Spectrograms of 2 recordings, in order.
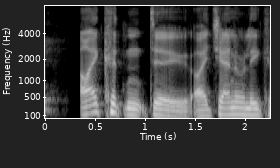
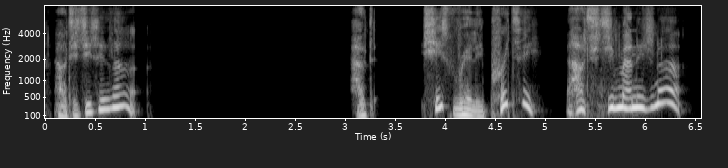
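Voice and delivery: much higher, louder mock amazement; amazed old boss; 3 dB louder than usual. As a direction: ham up the boss's disbelief. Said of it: "He was the first one to kind of".

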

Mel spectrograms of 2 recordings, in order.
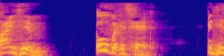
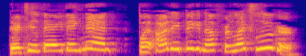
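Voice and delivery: high commentator voice; 9 semitones higher than usual. Acted. Commentator voice, pitched up.

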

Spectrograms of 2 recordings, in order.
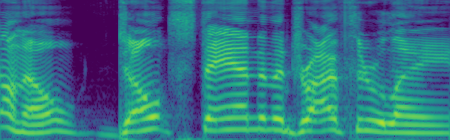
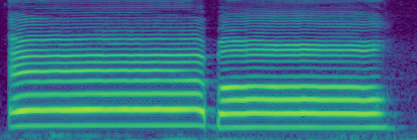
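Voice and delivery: calling for the ball; 8 semitones higher, 4 dB louder than usual. Retold or imitated. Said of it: "You're trying to be like".

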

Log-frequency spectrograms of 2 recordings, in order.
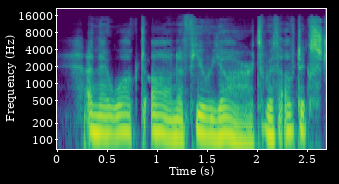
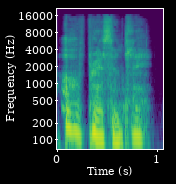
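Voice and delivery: hushed aside. Acted. Ellen evading Archer's question.

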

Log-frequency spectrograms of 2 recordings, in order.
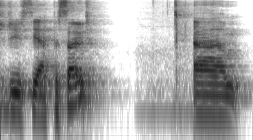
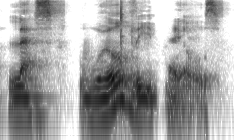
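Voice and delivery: ordinary talk, nothing marked

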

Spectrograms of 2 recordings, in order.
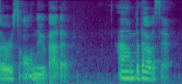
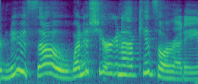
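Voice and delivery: higher, louder, sing-song prodding; nosy rabbi; 6 semitones higher, 5 dB louder than usual. Retold or imitated. Rabbi pressing a father about grandchildren, prodding and higher. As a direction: imitate a prodding rabbi's question. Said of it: "my rabbi says to my father".

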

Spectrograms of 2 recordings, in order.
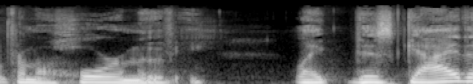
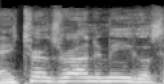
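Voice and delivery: usual speaking voice

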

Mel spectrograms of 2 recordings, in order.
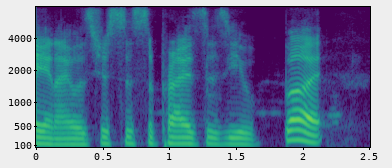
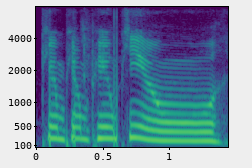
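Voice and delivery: pew pew noises; 9 semitones higher, slower than usual. Acted. Sound effect after the ad.

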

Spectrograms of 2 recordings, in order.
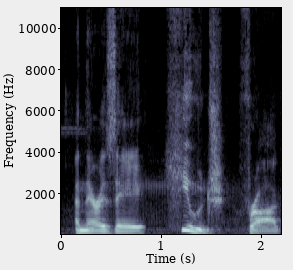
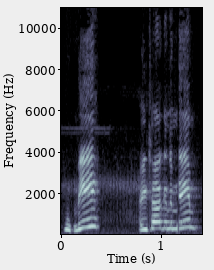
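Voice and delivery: startled guest voice; 6 dB louder, much faster than usual. Acted. NPC guest startled, high voice.

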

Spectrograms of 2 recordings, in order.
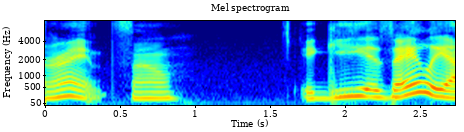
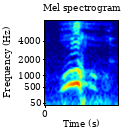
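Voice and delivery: high whoop; 4 dB louder than usual. Real, not acted. Host reacting to a mean chat joke, high whoop. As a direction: laugh into a very high "woo".

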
